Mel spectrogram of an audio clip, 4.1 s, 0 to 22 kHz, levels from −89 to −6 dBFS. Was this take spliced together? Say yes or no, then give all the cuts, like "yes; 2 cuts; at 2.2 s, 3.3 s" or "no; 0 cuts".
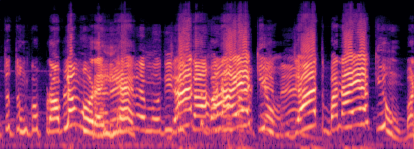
no; 0 cuts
